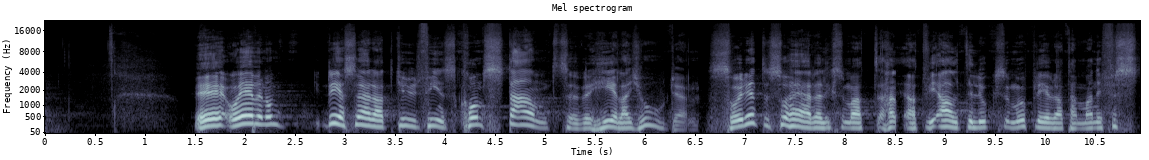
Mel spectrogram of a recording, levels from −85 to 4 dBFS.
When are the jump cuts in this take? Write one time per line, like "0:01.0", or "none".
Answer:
0:06.5
0:08.5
